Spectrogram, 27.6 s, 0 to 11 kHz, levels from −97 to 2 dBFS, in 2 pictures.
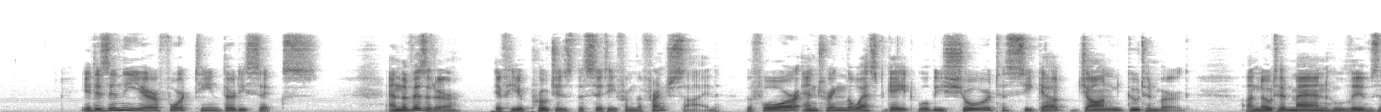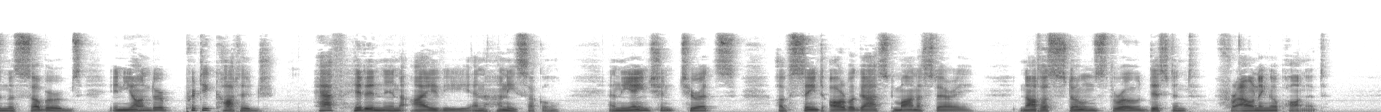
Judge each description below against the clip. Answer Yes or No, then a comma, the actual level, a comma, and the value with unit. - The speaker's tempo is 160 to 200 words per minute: No, average, 140 wpm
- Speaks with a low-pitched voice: Yes, low, 115 Hz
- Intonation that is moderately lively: No, wide, 5.9 semitones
